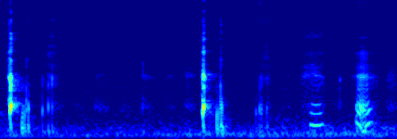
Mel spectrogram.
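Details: Baby boy: two sharp, brief hiccup sounds about two seconds apart, followed by soft baby vocal sounds; hiccups.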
